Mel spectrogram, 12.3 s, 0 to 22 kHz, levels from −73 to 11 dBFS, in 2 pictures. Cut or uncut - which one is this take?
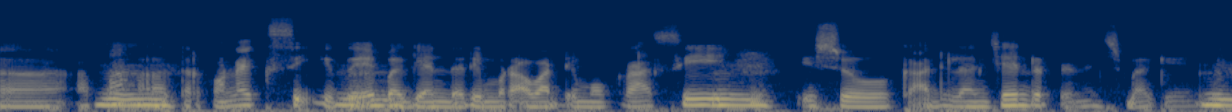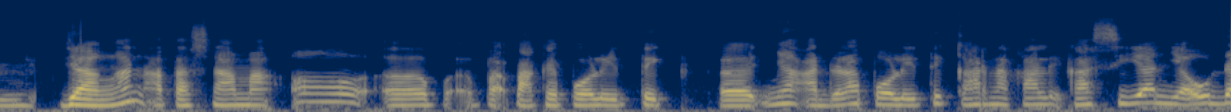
cut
